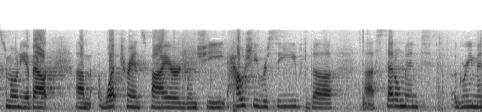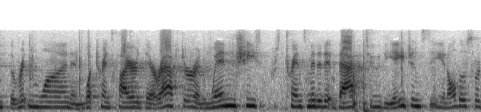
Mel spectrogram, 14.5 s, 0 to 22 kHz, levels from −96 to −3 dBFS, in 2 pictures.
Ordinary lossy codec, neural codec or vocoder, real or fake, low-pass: Opus, 64 kbps; none; real; 7.2 kHz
